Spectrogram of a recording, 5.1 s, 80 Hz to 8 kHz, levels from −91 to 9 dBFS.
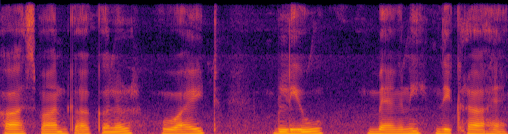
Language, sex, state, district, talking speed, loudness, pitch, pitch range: Hindi, male, Himachal Pradesh, Shimla, 105 wpm, -18 LUFS, 125 Hz, 120-135 Hz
